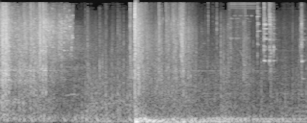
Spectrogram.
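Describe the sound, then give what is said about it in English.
A grenade detonates in a shooter video game, one sudden heavy boom followed by a lingering low rumble, with a steady bed of battle noise before and after. “Oh, grenade, Sorry. run!”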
